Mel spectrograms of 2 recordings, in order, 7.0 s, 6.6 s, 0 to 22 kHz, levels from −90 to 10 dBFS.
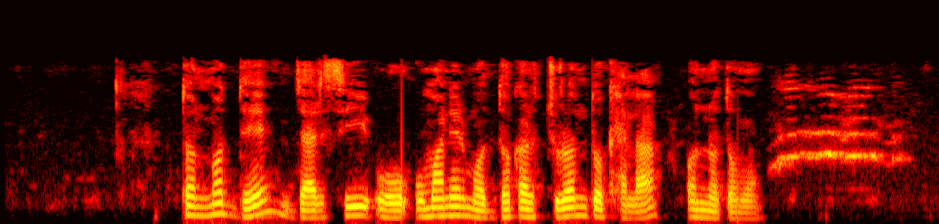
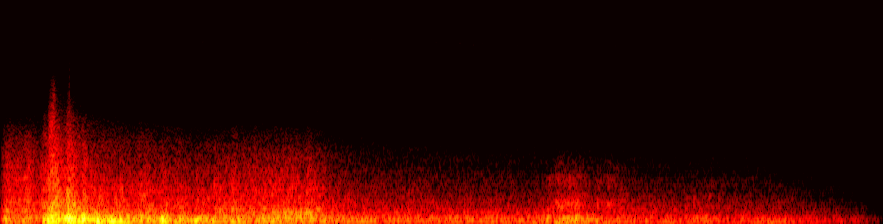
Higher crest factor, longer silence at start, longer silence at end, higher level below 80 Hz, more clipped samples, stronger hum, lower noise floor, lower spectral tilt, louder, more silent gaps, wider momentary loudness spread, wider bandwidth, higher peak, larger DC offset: about the same, 18 dB vs 22 dB; first, 0.85 s vs 0 s; second, 0.3 s vs 0.8 s; second, -60 dBFS vs -26 dBFS; neither; neither; first, -64 dBFS vs -58 dBFS; second, -5 dB/octave vs -13 dB/octave; about the same, -19 LUFS vs -21 LUFS; neither; second, 13 LU vs 28 LU; first, 8 kHz vs 2.3 kHz; about the same, -2 dBFS vs 0 dBFS; neither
